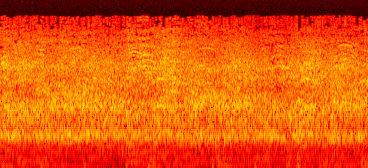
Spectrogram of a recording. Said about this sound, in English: It's a scene we haven't witnessed in months, a large indoor gathering with thousands of supporters cheering President Trump, a campaign relaunch one Republican strategist said was much needed after a brutal few months.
